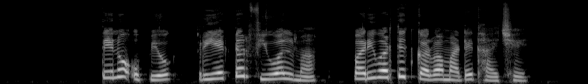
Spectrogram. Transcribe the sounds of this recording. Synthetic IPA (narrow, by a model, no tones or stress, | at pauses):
t̪enoʔupjoɡ | ɾiek̚ʈəɾfjuəlmã | pəɾiʋəɾt̪it̪kəɾʋamaʈet̪ʰajt͡ʃʰe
